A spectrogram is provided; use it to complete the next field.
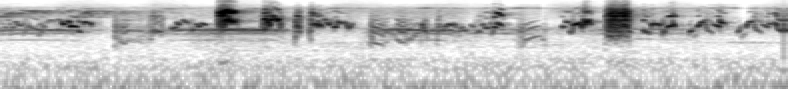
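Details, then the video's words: Lively chirping from pet lovebirds: a continuous jumble of shrill tweets and short squawky notes, with two harsh louder bursts along the way. "Happy lovebirds chirping sound for lonely birds"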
